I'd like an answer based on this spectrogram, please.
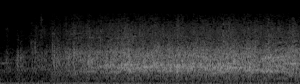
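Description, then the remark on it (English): A church audience applauds steadily, many hands clapping in a dense, continuous patter that swells over the first second and then holds loud and even, with no voices standing out. “Because your body is used to sitting down after clapping.”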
